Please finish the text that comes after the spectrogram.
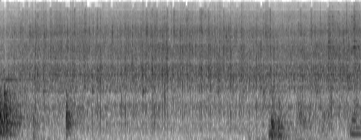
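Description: Tomatoes and garlic sizzle loudly and steadily in a hot pan, with a couple of soft scraping stirs near the start and just past the middle, and nobody speaking.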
